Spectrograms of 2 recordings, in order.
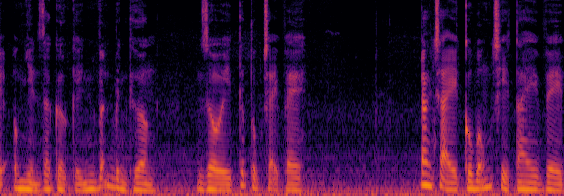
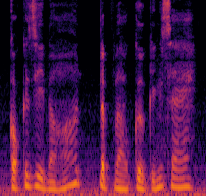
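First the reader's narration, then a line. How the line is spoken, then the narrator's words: Trembling voice. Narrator (Vietnamese): run run nói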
